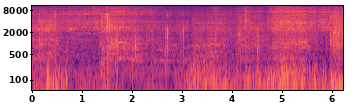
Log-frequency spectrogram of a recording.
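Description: Wind rushing over the microphone of a camera moving along a pumptrack, with the rumble of mountain-bike tyres rolling on asphalt and scattered clicks and knocks from the bikes.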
